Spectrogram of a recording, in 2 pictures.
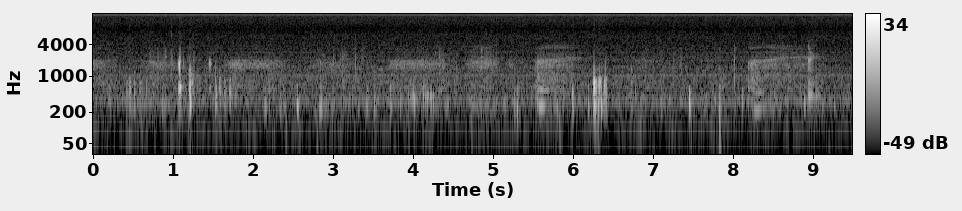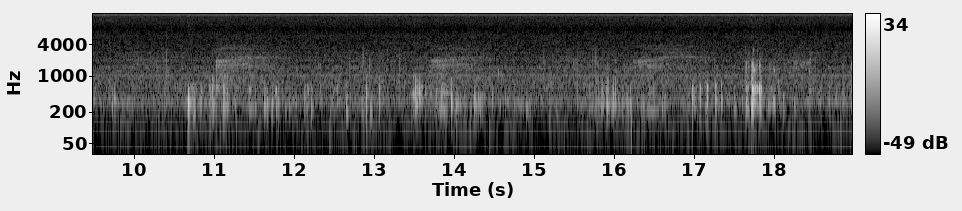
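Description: Frequent gurgles, squeaks and low rumbles from the belly throughout; active bowel sounds, stomach growling.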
